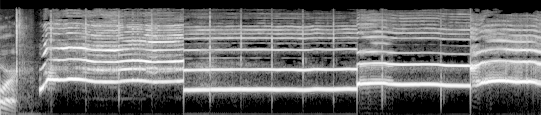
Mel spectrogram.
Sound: screams and claps; claps

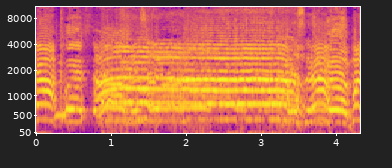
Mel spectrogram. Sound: their shout of joy

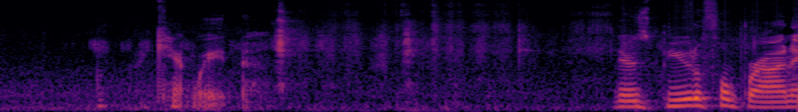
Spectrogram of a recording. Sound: tart slicing

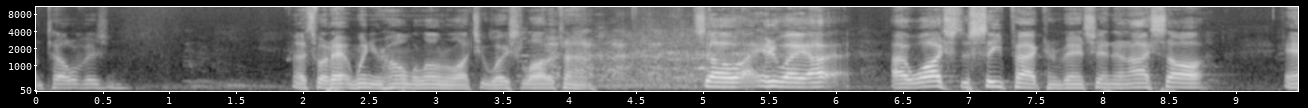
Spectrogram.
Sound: laughter

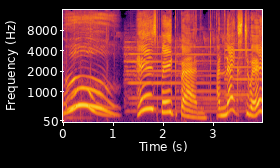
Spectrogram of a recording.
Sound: clock chimes

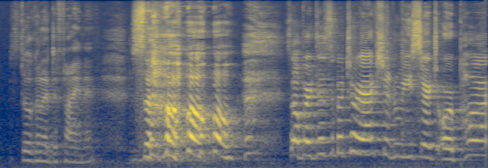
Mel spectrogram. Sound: laughs

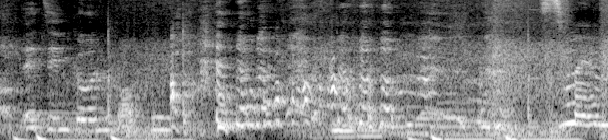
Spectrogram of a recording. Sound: laughter

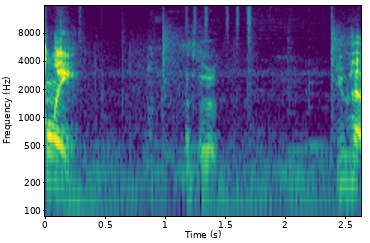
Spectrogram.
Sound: chuckles

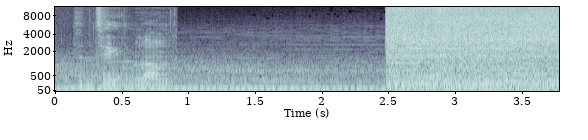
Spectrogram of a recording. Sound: alarm blares

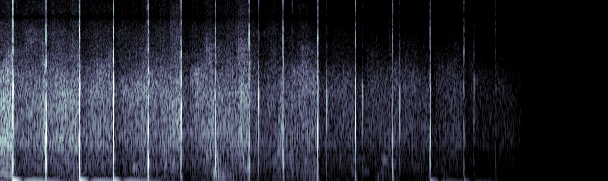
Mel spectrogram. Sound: applause continues

